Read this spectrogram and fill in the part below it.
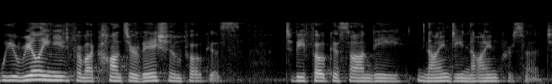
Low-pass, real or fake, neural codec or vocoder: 7.2 kHz; fake; codec, 16 kHz, 8 kbps, FunCodec, trained on LibriTTS, 25 frames a second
